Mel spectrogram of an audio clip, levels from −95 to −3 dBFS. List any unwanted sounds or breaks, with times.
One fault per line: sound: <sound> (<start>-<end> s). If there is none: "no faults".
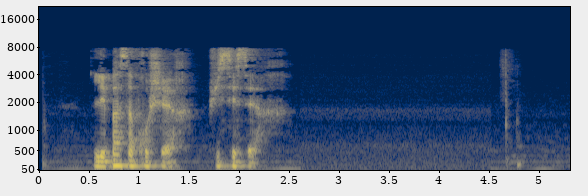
no faults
